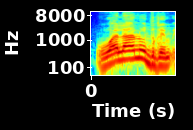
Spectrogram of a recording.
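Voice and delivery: ordinary talk, nothing marked

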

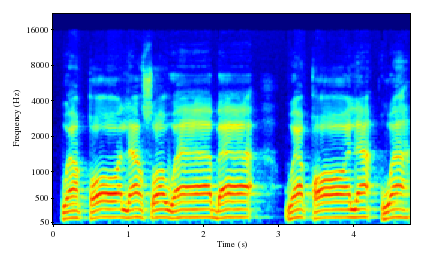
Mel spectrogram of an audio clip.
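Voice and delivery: وقال slow, و kept thin; واو مرققة; light waw. Shown as a demonstration. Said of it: "وليس و".

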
